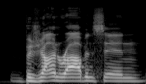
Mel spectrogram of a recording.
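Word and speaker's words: Bijan Robinson: and that's bench management where if you have Bjon Robinson, I said it right that time.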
